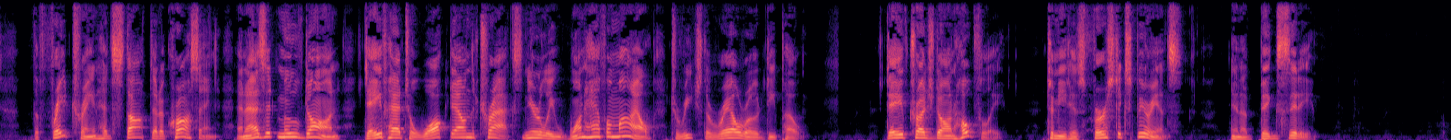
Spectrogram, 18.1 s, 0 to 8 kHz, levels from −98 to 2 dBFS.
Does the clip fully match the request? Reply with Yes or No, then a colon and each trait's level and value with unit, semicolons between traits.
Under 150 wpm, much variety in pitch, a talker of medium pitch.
Yes: average, 140 wpm; wide, 7.9 semitones; medium, 155 Hz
